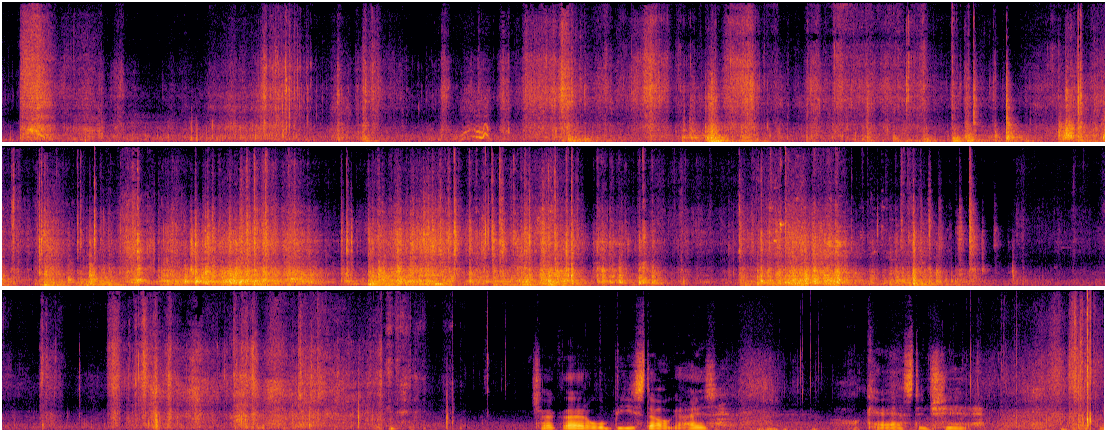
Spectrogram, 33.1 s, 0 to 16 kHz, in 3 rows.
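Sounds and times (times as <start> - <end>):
sheet metal clanks and scrapes: 8.6 - 21.2.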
